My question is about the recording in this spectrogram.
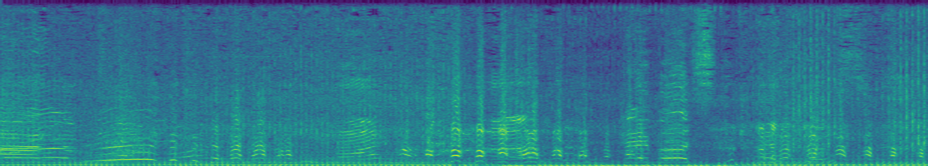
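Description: Steady low engine rumble of a moving passenger vehicle, heard from inside its open-sided cabin, with women laughing and shrieking over it.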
